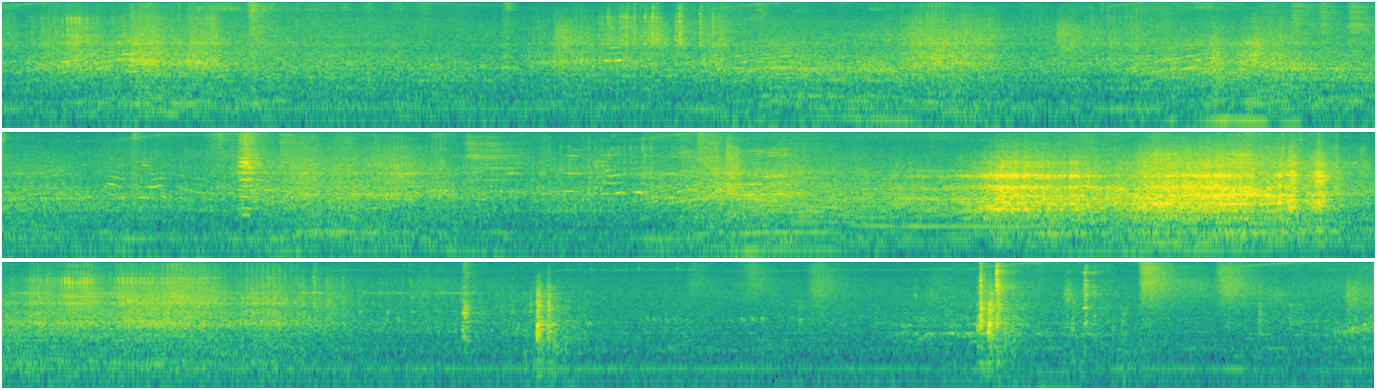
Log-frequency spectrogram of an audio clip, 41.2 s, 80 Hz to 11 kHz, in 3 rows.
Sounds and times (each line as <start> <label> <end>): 0.0 construction site 41.1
